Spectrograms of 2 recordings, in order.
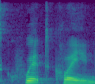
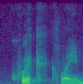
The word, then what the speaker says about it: quitclaim: and spell it correctly it's quit claim deed CI t c a i m it is not quick claim deed when someone says that they just look like they don't know what they're talking about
